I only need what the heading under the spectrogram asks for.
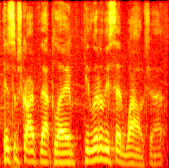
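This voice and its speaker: A young man giving casual, excitable live commentary on his own gameplay, talking slangily to his viewers. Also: mid-range voice, quick pace. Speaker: gaming channel host. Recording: faint music underneath.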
